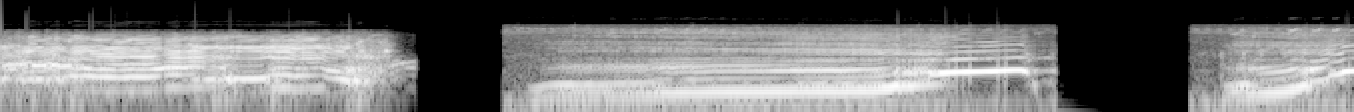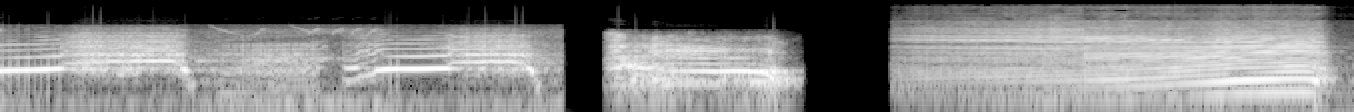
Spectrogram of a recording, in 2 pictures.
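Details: Cattle bellowing loudly. The moos climb steeply in pitch and waver, some drawn out and others clipped, ending in a long, high, strained bellow.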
